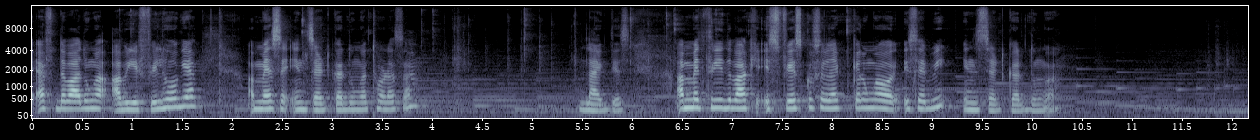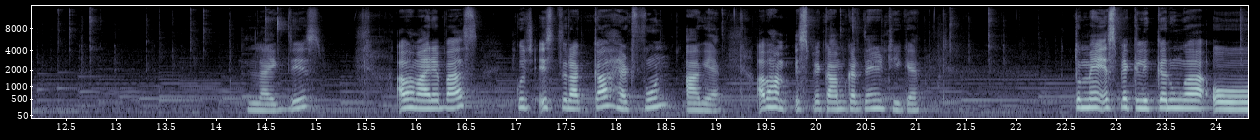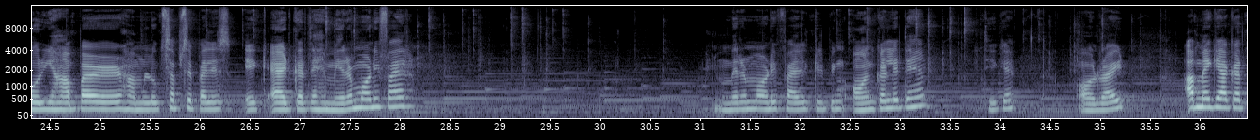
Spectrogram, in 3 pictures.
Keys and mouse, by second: 1.0 click, 1.4 middle click, 1.7 right click, 4.4 middle click, 5.0 Tab, 5.0 i, 5.4 middle click, 6.1 Tab, 6.4 3, 6.7 click, 8.2 i, 12.7 Tab, 13.5 middle drag, 13.8 click, 14.4 middle click, 14.6 ctrl+s, 15.0-16.4 middle drag, 16.7-17.7 middle drag, 18.4 middle click, 19.0 click, 20.1 click, 20.8-21.3 shift+middle drag, 21.7 Tab, 24.7-25.4 shift+middle drag, 26.1-29.0 drag, 29.2 ctrl+a, 30.0-30.5 middle drag, 30.7-31.0 middle drag, 31.0-31.7 drag, 32.4 click, 32.7 Tab, 33.2 a, 33.5 g, 33.7 x, 35.0 Tab, 35.5-35.8 middle drag.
